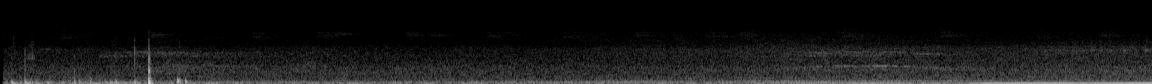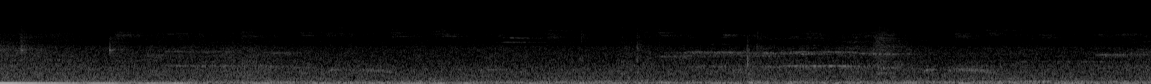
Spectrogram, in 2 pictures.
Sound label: ambient streets, phnom penh; 2019; Cambodia phnom penh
